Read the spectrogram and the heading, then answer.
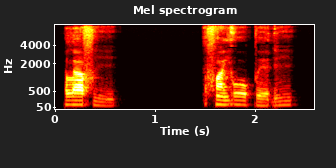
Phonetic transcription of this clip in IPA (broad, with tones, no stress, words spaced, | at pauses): la˦fi˨ | fã˦joː˦˨peː˨ ɗi˦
